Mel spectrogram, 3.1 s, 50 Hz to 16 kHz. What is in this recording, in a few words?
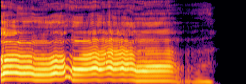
Ad Lib Dry, 140 BPM F Min, Vocal; Cymatics; Euphoria Vocal Sample Pack; Ad Libs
